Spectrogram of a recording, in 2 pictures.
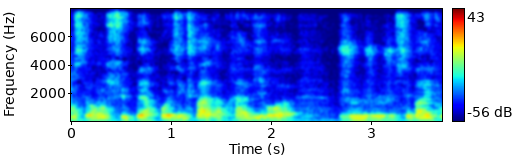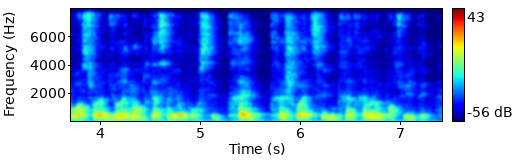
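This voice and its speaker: A chatty man from France in his thirties, talking casually to camera with a warm, mellow tone. His voice carries the echo of a bare room, picked up by a mic set some distance away. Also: medium pitch. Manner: chatty, friendly, speaks from personal experience. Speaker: host giving travel advice. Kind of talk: casual advice talk to camera.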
